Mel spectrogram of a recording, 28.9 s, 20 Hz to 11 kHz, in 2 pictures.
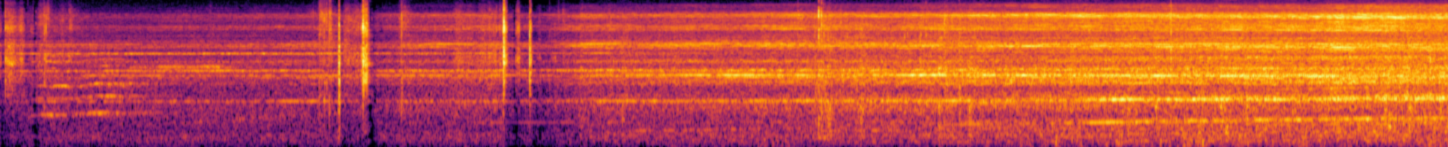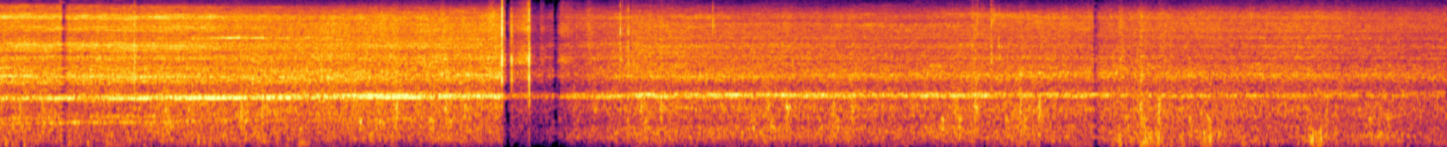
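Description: Hitachi Class 800 Azuma train running past, its motors giving several whining tones that slowly rise in pitch over a growing rumble of wheels on rail. The sound is loudest about two-thirds of the way through. A few sharp clicks come in the first seconds, and one more a little after the middle.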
